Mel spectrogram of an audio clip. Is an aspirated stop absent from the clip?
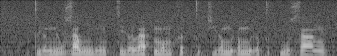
yes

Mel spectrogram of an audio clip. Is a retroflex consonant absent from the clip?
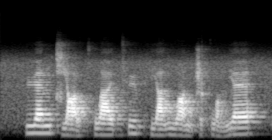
no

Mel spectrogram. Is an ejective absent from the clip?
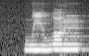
yes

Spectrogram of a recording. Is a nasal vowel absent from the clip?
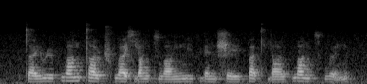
yes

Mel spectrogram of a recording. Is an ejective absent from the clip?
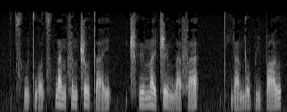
yes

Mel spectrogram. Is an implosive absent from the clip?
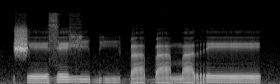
no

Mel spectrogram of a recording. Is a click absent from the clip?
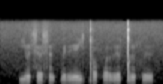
no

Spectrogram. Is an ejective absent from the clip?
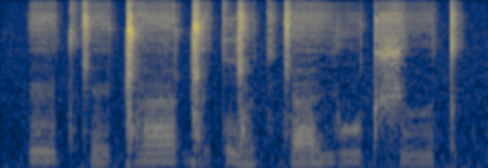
yes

